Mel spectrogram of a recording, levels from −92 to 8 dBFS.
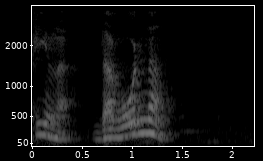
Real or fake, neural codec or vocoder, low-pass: real; none; 3.6 kHz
